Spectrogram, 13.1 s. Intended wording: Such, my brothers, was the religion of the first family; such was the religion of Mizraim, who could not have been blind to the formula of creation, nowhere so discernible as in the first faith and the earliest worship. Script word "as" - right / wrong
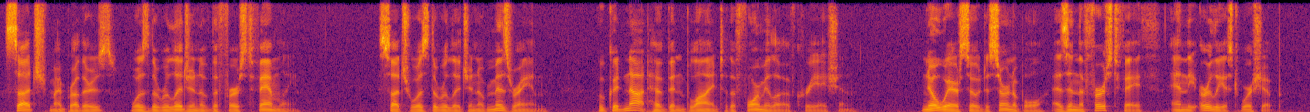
right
